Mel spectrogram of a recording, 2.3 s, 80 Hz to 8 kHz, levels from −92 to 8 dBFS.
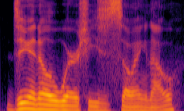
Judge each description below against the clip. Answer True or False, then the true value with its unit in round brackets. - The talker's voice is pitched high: False (115 Hz)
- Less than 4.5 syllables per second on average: True (4.2 syllables/s)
